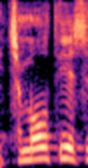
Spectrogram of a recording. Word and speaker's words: Timotheus: Timotheus is how you pronounce it, but he's called a true son of the faith.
